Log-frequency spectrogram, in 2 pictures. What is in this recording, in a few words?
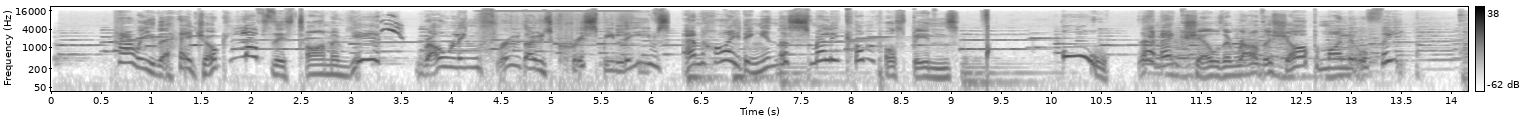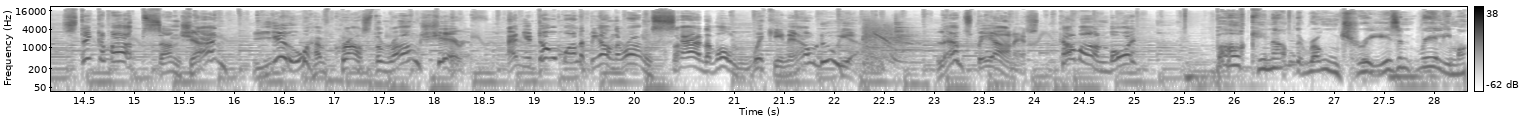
Animation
